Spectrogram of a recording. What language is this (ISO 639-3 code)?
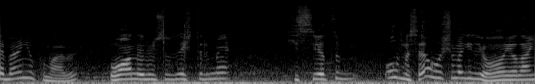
tur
